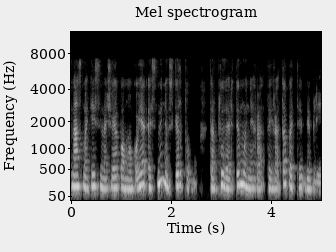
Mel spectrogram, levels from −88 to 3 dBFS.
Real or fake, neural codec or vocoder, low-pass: real; none; 7.2 kHz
